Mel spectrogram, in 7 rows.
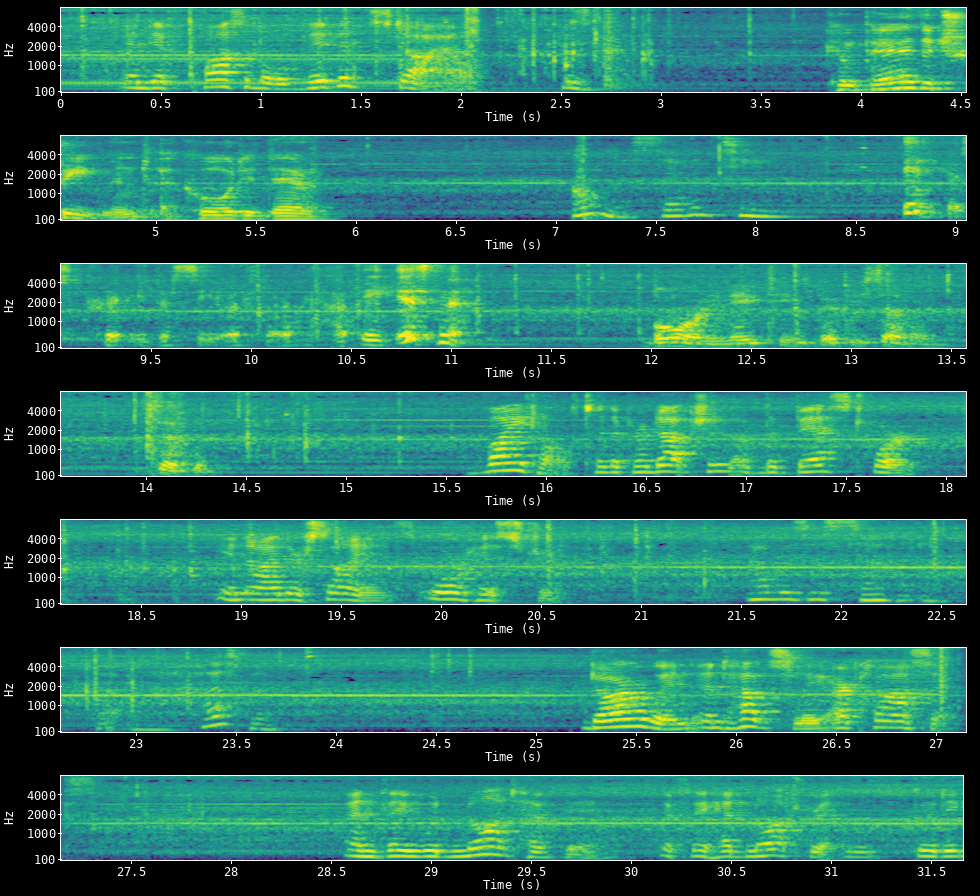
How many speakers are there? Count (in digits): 5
